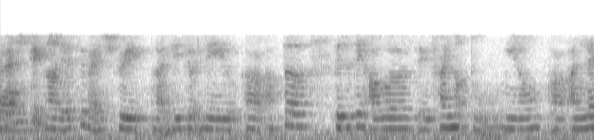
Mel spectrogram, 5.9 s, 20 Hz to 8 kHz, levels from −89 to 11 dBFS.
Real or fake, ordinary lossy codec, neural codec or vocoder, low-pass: real; AAC, 16 kbps; none; 7.2 kHz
